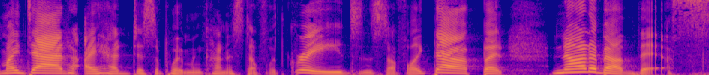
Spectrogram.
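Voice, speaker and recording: This woman's voice has a bright, sharp tone at a medium pitch, with very wide pitch swings. She talks at a moderate pace on a very clean recording with a silent background. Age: 40s. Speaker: podcast co-host. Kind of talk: casual chat.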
